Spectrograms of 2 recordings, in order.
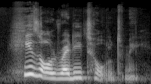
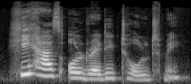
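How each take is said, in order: First: The words he and has join into one syllable. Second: The words he and has are said separately. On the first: "can actually be contracted" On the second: "the full form of the sentence"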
